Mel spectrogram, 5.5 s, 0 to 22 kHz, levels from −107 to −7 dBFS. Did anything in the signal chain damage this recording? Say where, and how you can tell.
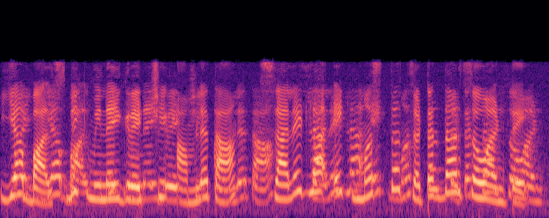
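Yes. The damage is in the call path: echo with no canceller. Throughout the speech, each phrase returns roughly 0.4 s later, about 6 dB quieter and thinner. The far end's loudspeaker fed its microphone, and nothing removed that before the return trip.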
